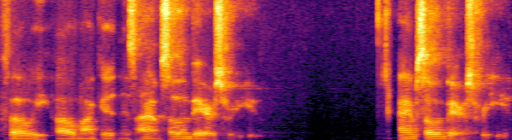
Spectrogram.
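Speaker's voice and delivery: low, soft, quick aside; embarrassed for her. Retold or imitated. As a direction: drop down quietly, mortified on her behalf. Host's mortified aside to Chloe.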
